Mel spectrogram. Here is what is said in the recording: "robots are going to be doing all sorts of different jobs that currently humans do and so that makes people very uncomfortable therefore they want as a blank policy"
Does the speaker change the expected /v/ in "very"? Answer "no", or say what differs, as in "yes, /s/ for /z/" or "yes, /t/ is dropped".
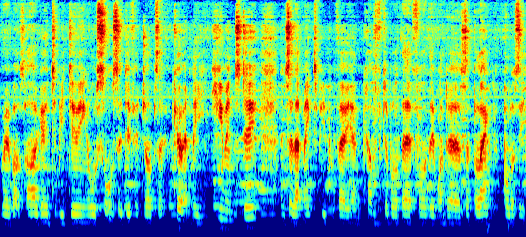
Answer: no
